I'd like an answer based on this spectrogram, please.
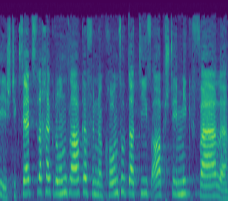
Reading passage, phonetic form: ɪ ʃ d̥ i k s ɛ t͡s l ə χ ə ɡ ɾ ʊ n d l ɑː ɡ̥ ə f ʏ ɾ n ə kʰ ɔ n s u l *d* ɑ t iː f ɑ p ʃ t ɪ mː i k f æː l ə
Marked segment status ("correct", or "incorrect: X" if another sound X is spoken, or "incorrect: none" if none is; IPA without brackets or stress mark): incorrect: t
